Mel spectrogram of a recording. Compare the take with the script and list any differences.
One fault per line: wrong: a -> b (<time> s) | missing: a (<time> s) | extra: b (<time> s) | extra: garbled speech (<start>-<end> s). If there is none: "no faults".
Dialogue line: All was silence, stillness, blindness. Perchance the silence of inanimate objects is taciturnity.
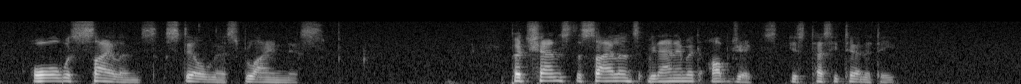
no faults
